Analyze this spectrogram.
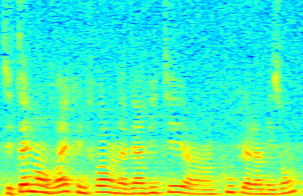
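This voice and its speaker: Speaking at a vegan conference, a woman from Brittany keeps things conversational, with frequent fillers and restarts. She has a mellow, mid-range voice and a quick pace. The recording carries room echo and faint background noise.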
